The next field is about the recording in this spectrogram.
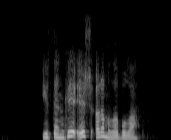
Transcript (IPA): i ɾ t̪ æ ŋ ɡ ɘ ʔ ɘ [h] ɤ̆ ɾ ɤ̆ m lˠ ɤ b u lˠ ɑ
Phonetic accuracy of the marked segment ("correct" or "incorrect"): incorrect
